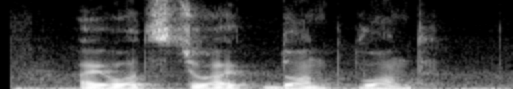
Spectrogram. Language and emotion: Russian, neutral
